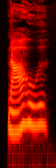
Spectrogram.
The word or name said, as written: narrehoved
